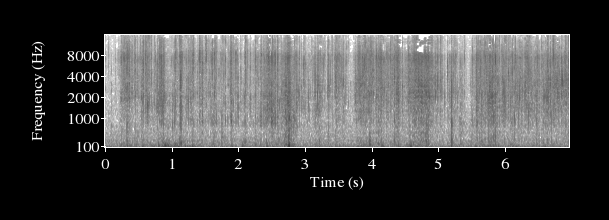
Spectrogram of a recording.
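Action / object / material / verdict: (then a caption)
scrape / plastic bubble wrap sheet / plastic / none. A sheet of clear plastic bubble wrap is handled while its bubbles are popped with the fingers. Dense, bright crinkling runs throughout, broken by short sharp pops and soft low thumps that die away almost instantly.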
